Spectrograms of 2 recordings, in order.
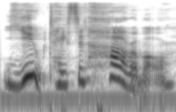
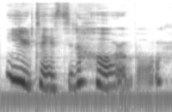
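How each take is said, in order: First: Slow prim schoolgirl; Hermione impression. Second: Said in the usual way. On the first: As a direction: do a bossy know-it-all schoolgirl. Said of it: "the worst Hermione impression ever". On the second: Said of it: "channel my inner Hermione".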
